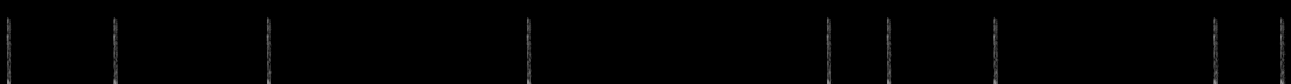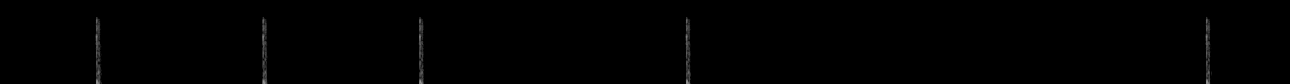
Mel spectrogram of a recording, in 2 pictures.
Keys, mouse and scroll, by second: 1.0 click, 5.1 click, 5.2 shift+click, 9.2 shift+a, 13.8 click, 15.3 click, 20.3 click, 22.0 middle click.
